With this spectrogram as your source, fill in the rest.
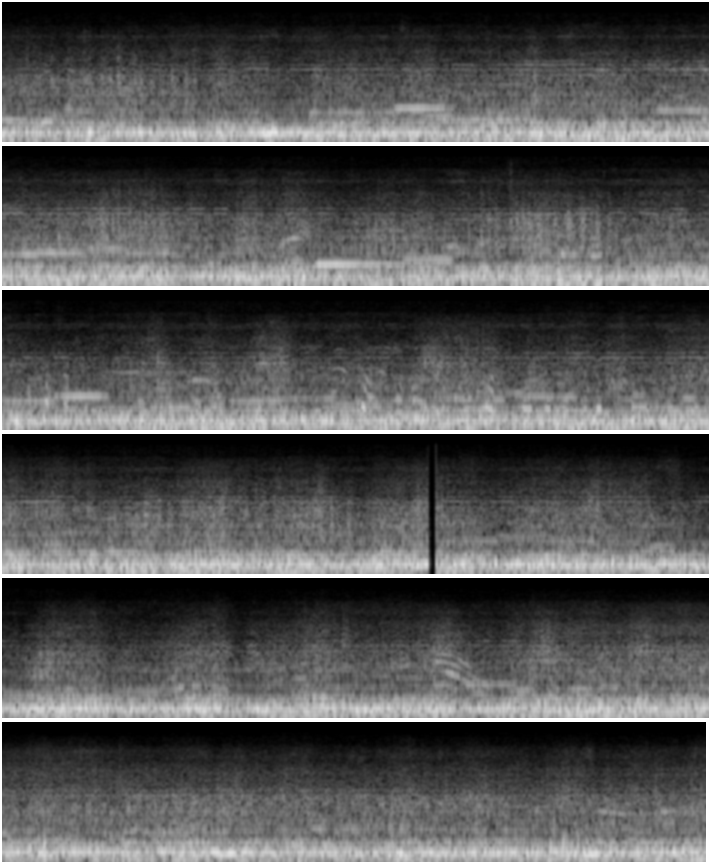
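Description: Many motorcycle engines idle and rev loudly outdoors.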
